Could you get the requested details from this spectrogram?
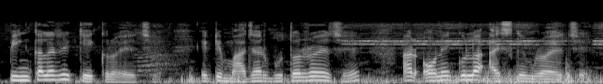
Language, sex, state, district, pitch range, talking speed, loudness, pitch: Bengali, male, Tripura, West Tripura, 120-185 Hz, 120 wpm, -16 LUFS, 145 Hz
